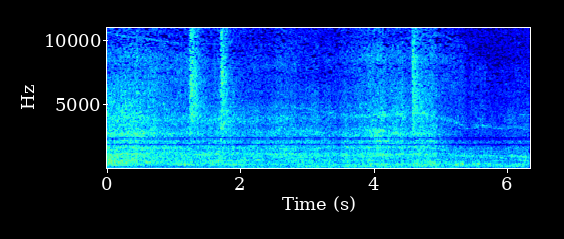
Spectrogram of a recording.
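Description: City bus engine running as the bus passes at the curb: a steady low rumble with a hum, and a few brief high hisses.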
